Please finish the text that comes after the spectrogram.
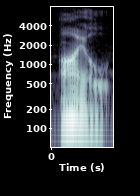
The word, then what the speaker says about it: aisle: product is located in aisle 3. An aisle in a supermarket is a long and narrow passageway between rows of shelves. Remember, the S in aisle is silent. Aisle. Aisle, aisle.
